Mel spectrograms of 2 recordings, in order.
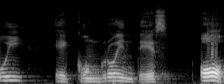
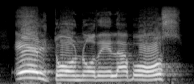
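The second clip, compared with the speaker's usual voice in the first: much louder and higher, slowed down; booming emphasis; 7 semitones higher, 12 dB louder, slower than usual. Shown as a demonstration. Coach demonstrating voice power to the audience. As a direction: project el tono de la voz like a speaker on stage. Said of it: "subo un poco la voz".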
